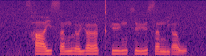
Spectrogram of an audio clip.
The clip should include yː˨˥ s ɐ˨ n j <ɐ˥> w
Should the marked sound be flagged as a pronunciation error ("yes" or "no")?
yes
